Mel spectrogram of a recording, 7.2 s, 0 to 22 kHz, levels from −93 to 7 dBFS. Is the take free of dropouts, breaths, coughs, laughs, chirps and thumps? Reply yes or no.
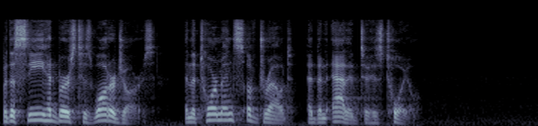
yes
